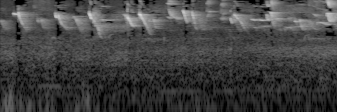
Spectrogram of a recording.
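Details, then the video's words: Saffron finch, russo type, leaving molt and competing with a canary recording from a phone: dense run of bright, high slurred chirps that grows busier and more overlapping toward the end. "Canário da terra russo."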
